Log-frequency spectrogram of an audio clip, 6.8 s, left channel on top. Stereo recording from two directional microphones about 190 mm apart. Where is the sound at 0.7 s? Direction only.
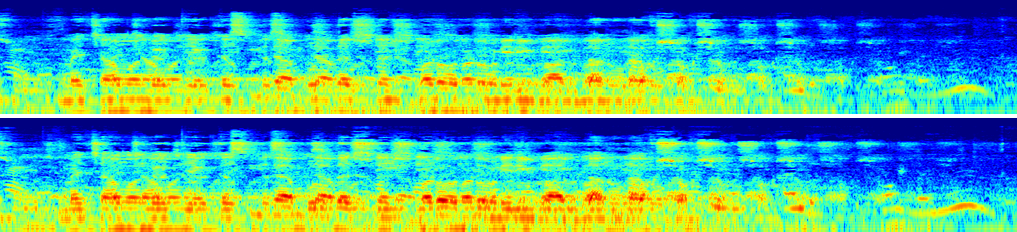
15° right (ahead or behind).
